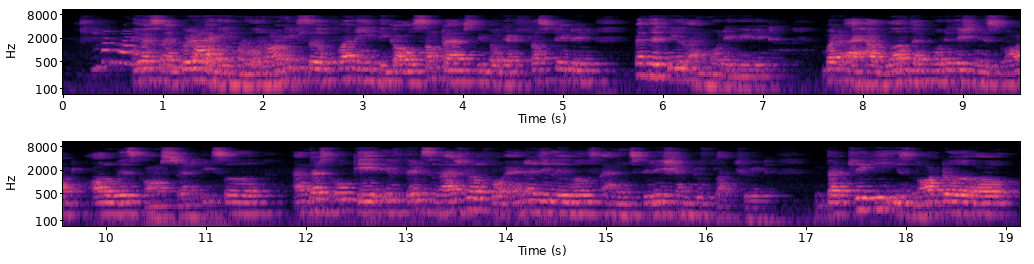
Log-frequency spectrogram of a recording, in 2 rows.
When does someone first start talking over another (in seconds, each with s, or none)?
0.7 s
